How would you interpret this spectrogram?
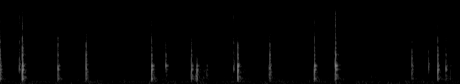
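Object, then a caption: Small rigid cardboard box. Long stiletto nails tap the lid and then the sides of a small, square, closed rigid cardboard gift box with a blue textured covering. About 14 short, dry clicky taps sound with almost no ring and a hollow knock near 680 Hz. The taps come at an uneven pace over a quiet background.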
